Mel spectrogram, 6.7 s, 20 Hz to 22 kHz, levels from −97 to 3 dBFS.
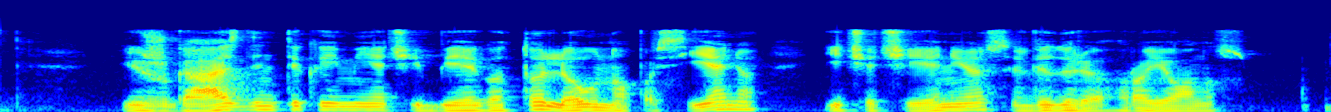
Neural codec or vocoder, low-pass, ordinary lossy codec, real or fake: none; 7.2 kHz; AAC, 48 kbps; real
